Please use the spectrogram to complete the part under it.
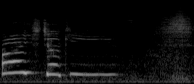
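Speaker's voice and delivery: put-on sweet, soft, tiny, very high little-child voice. Tearing up recalling her baby saying goodbye, imitate his sweet little voice. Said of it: "His sweet little voice".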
